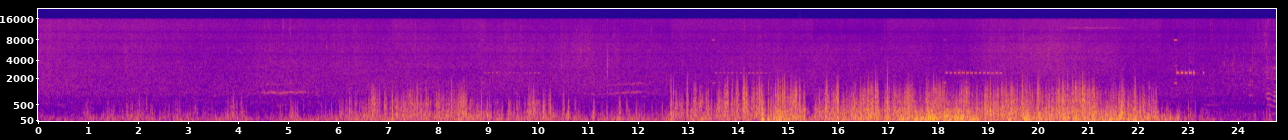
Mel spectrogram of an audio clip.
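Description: Wind buffeting the microphone in gusts, building a few seconds in, loudest through the second half, then dying away near the end.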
